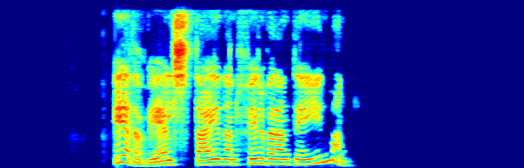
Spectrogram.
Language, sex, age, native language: Icelandic, female, 50-59, Icelandic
